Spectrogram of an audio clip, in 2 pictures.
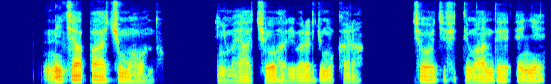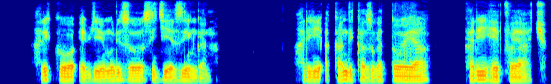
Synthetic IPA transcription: nicaːpacumuɦo̞ːndo | iɲumajaːco̞ɦaɾiβaɾaɾɟuːmukʰaɾa | co̞ɟifitimaːnde̞ʔːɲe̞ | aɾikʰo̞ʔe̞bɟiːɾimuɾizo̞z̥iɟije̞ziːŋɡana | haɾiakaːndikazuɡato̞ːja | kʰaɾiɦe̞ːp͡fo̞jaːco̥

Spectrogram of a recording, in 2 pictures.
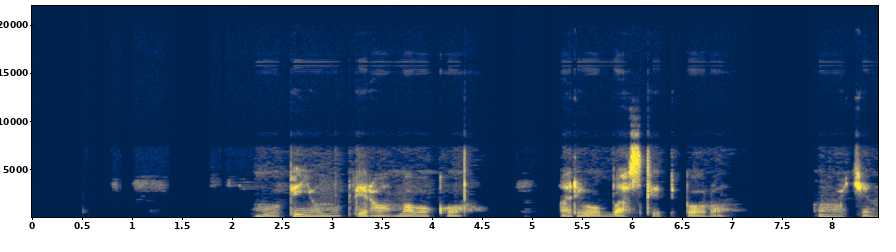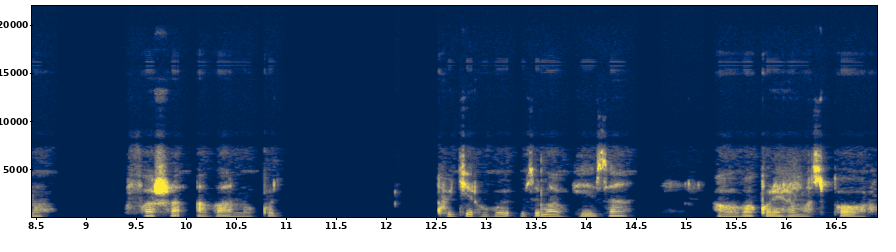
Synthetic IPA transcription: umumupiɲuwumupʰiːɾawamaβo̞kʰo̞ | aɾiwo̞̰basketb̥o̰ɾo̰ | umucino̞ | ɡufaʃa̰ːβaːn̥hu | kʰuɟiɾuβuzimabɡiːza | βoβakoɾe̞ɾamasi̥pʰoːɾo

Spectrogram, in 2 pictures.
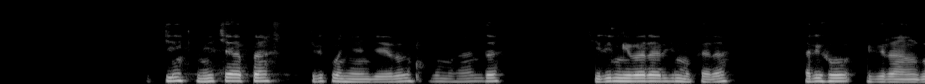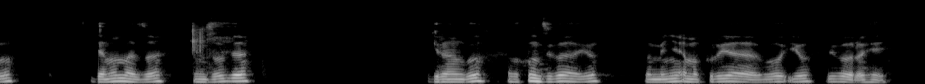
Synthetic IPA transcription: icinicaːpa | ciɾikuɲhe̞ːɲɟe̞ɾo̞zumuɦaːnda | cʰiɾimŋiːβaɾaɾjuːmukaɾa | haɾiɦo̞iβiɾaːŋɡo̞ | βjamamaza | inzo̞ɡa | kuɟiɾaŋɡo̞ | aβakuːnziβaːjo̞ | βame̞ɲe̞amakuɾujaːβo̞jo̞βiβo̞ɾo̞ɦe̞je

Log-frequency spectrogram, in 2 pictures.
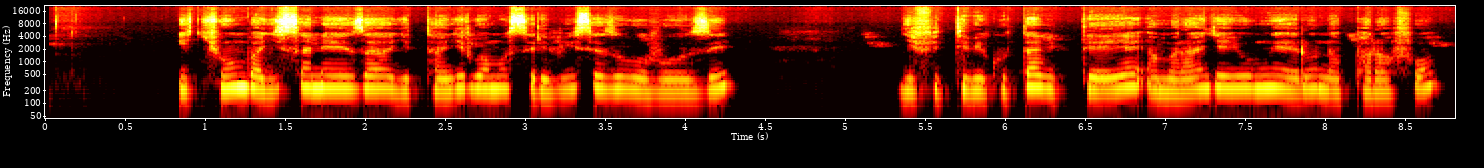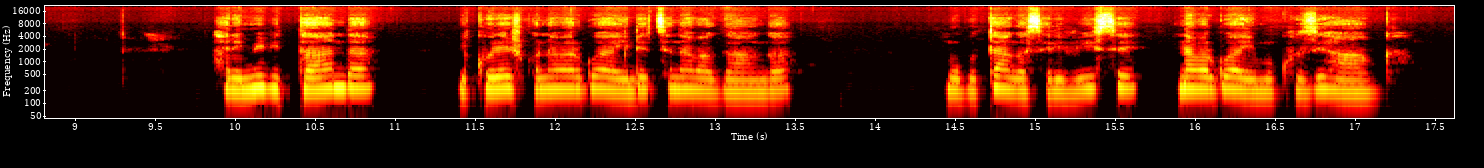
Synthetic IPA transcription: icuːmbaɟisane̞ːzaɟitaːɲɟiɾɡwamose̞ɾivise̞zuβuvuzi | ɟifitiβikutaβite̞jeʔamaɾaːɲɟe̞juːmŋe̞ːɾunapaɾafo̞ | haɾimiβitaːnda | βiko̞ɾe̞ʃkwanaβaɾɡwaːjinde̞t͡se̞naβaɡaːŋɡa | muɡutaːŋɡase̞ɾivise̞ | naβaɾɡwaːjimukʰuziɦaːbɡḁ

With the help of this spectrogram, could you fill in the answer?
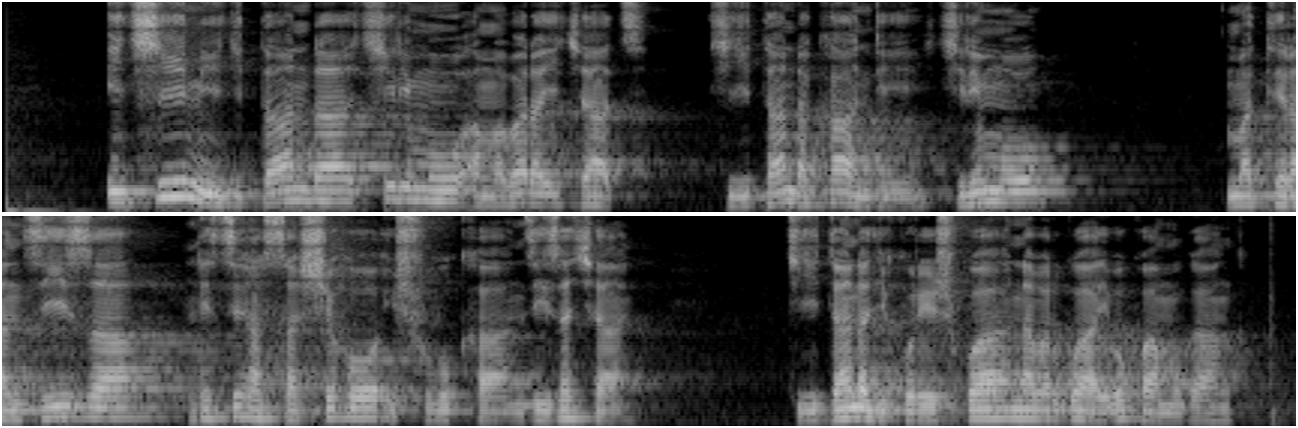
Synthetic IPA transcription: iciniɟitaːndaciɾimoamaβaɾajicaːt͡si̥ | ciɟitaːndakʰaːndiciɾimo | matʰe̞ɾanziːzande̞t͡se̞ɦasaʃe̞ɦo̞iʃuβokʰanziːzacaːne̞ | iciɟitaːndaɟiko̞ɾe̞ʃkwanaβaɾɡwaːjiβo̞kwaːmuɡaːŋɡa

